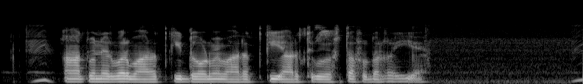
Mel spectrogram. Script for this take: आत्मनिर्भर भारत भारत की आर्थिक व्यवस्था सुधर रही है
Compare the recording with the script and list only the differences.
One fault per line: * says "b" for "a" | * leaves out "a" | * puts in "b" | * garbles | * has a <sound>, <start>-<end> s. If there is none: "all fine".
* puts in "की दौड़ में"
